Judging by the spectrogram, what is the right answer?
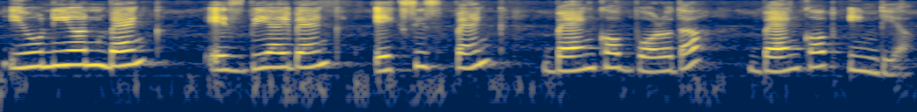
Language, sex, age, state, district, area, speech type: Bengali, female, 18-30, West Bengal, North 24 Parganas, urban, spontaneous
